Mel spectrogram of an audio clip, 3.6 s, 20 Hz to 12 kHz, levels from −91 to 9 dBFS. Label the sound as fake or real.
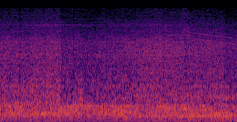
fake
